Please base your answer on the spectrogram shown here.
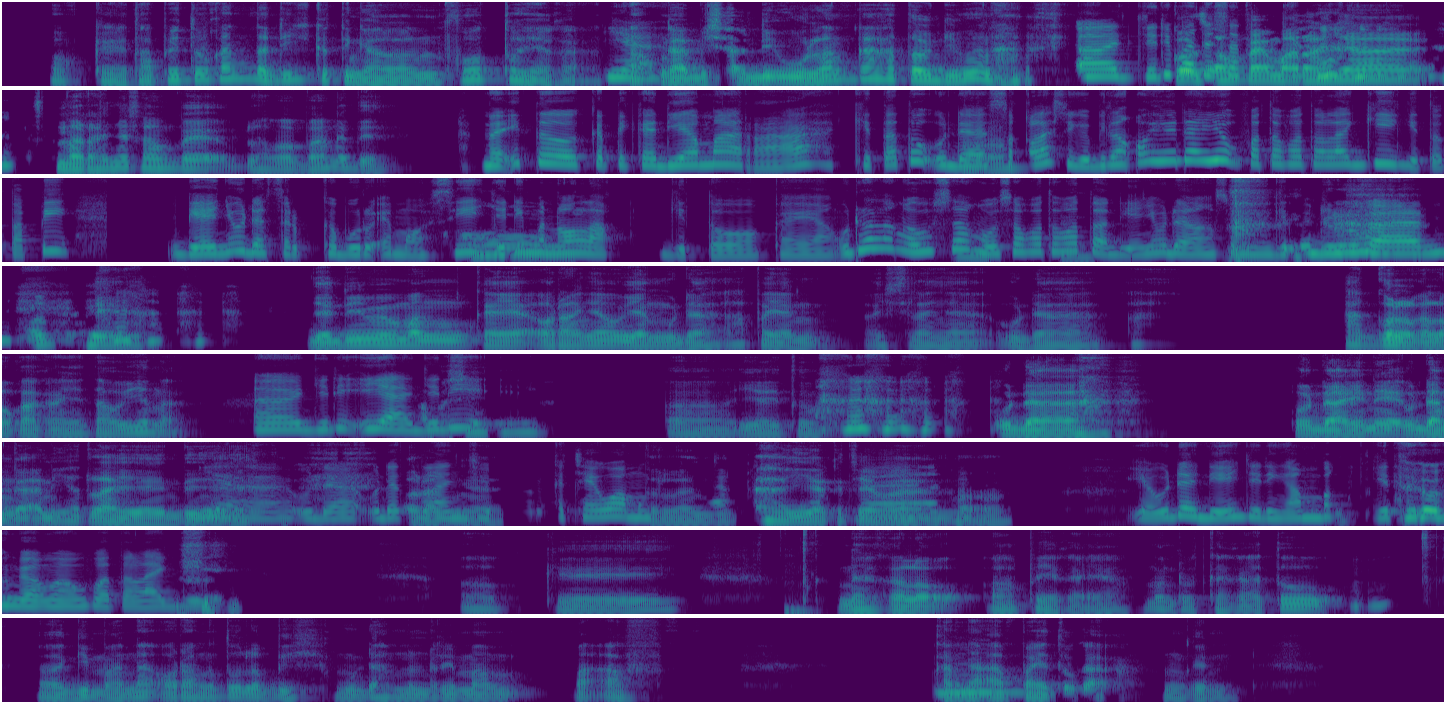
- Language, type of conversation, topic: Indonesian, podcast, Bagaimana cara meminta maaf yang tulus menurutmu?
- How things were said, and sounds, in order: laughing while speaking: "gimana?"; laugh; chuckle; laughing while speaking: "duluan"; chuckle; chuckle; chuckle; laughing while speaking: "gitu"; chuckle; tsk; tsk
